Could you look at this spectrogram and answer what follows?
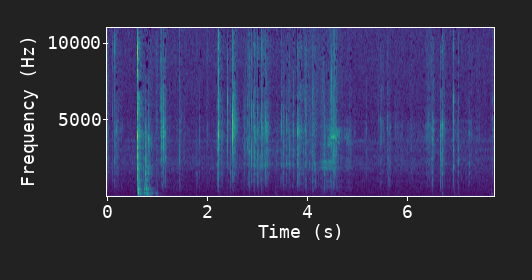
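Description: Foil wrapper of a Pokémon card booster pack crinkling and crackling as it is cut open with scissors and handled, with a louder knock about half a second in. After about five seconds it turns quieter, with only a few faint ticks.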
